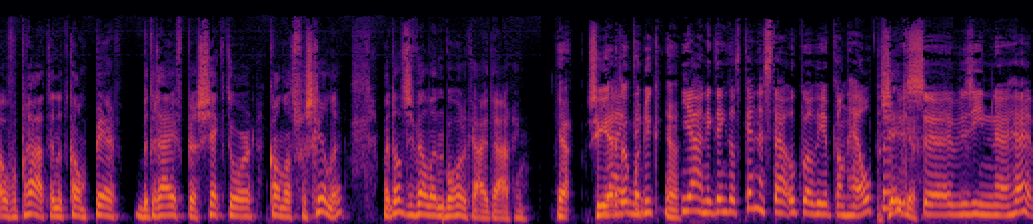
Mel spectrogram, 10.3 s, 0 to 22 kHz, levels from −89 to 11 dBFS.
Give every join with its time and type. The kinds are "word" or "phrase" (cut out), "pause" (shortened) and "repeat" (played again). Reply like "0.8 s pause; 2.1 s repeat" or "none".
2.6 s pause; 4.4 s word; 8.3 s word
